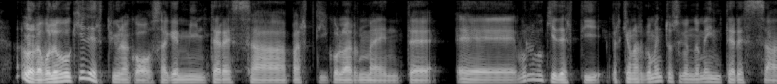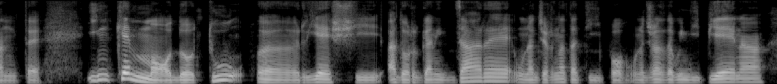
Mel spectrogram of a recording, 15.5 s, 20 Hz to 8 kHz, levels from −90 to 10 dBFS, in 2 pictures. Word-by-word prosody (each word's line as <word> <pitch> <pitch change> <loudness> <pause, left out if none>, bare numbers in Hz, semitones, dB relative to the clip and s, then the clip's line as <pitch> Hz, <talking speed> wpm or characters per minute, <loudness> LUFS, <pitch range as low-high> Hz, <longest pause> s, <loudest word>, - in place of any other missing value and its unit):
Allora 90 - +9
volevo 115 +8 +9
chiederti 205 - 0
una 95 -2 +1
cosa, 80 +1 0
che 95 - +2
mi 95 0 -1
interessa 90 -2 0
particolarmente. 85 -3 -2
Ehm, 90 -3 0
volevo 170 +4 -4
chiederti 95 - -1
perché - - -9
è - - +3
un - - +2
argomento 125 +6 -2
secondo 100 -2 -3
me 110 - -2
interessante: 85 -6 -3 0.4
in 175 +1 -3
che 210 +3 +6
modo 90 - +3
tu, 160 - -1
uhm, 90 -4 -1
riesci 90 -2 -2
ad 95 0 -3
organizzare 95 +10 -2
una 95 -2 -4
giornata 95 +1 -5
tipo? 80 -1 -8
Una 90 - -9
giornata 95 +2 -4
quindi 90 -2 -6
piena, 110 +1 0
95 Hz, 130 wpm, -22 LUFS, 90-110 Hz, 0.4 s, Allora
